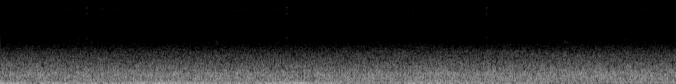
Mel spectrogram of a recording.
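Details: Steady broadband rumble like wind or distant engine noise, with a few faint clicks and no animal voice.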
